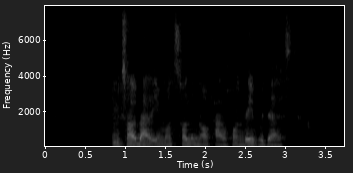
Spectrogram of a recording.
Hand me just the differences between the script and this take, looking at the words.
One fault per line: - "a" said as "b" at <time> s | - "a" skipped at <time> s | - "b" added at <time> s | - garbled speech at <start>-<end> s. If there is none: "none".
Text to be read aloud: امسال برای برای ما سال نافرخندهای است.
- "برای" skipped at 1.4 s
- "بوده" added at 2.6 s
